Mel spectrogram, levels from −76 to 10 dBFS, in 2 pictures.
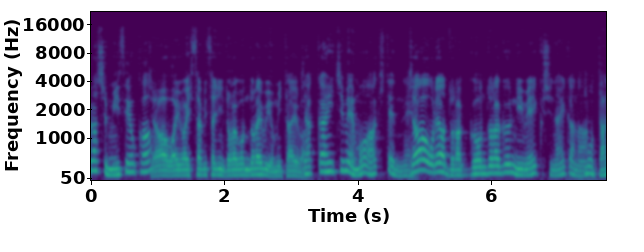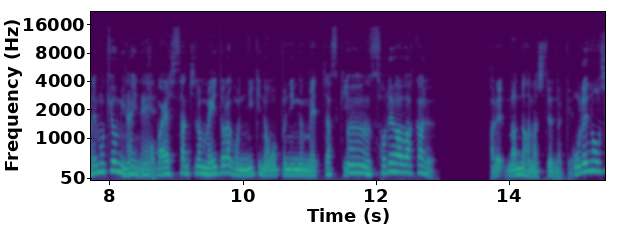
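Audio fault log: No faults heard anywhere in the recording.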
